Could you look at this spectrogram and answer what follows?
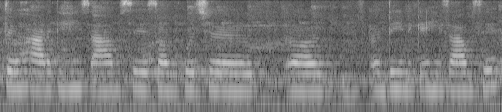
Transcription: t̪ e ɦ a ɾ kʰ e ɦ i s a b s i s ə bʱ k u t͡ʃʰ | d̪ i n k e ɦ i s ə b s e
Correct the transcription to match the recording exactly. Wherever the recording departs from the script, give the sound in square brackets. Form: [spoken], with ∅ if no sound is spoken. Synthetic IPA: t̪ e ɦ a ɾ [k] e ɦ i s a b s [e] s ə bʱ k u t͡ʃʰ | d̪ i n k e ɦ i s [a] b s e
